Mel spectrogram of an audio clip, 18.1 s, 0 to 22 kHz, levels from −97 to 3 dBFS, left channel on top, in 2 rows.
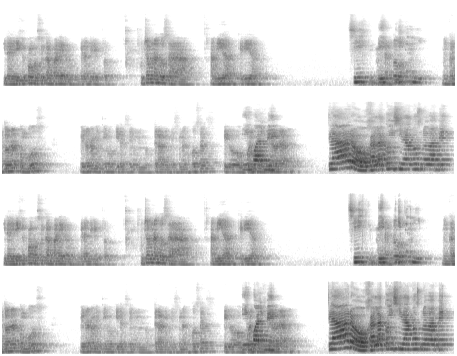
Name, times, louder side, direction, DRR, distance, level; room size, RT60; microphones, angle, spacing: voice 1, 0.0-2.1 2.4-3.7 4.1-5.2 7.1-8.3 8.8-9.8 10.6-13.2 13.5-14.8, equal, 5° left, -7 dB, 1.7 m, -42 dB
voice 2, 6.9-7.6 8.2-8.4 13.9-14.5 15.6-17.9, right 3 dB, 75° right, 4 dB, 0.5 m, -29 dB
5.0 x 3.4 x 2.7 m, 0.76 s
head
